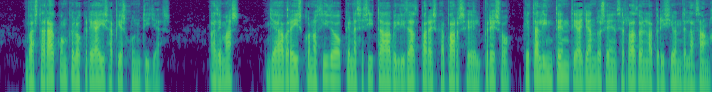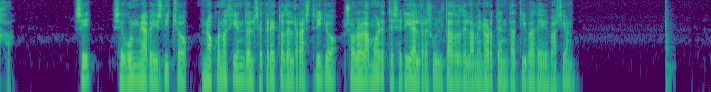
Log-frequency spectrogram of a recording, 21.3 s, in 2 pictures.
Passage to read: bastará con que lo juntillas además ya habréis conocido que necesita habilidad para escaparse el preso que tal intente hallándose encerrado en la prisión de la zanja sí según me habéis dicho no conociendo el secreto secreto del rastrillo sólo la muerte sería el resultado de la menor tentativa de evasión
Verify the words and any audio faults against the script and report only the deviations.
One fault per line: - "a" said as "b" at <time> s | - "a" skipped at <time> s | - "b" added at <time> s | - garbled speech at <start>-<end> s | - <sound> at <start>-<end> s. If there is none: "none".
- "creáis a pies" added at 1.3 s
- "secreto" skipped at 14.9 s
- thud at 20.7-20.8 s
